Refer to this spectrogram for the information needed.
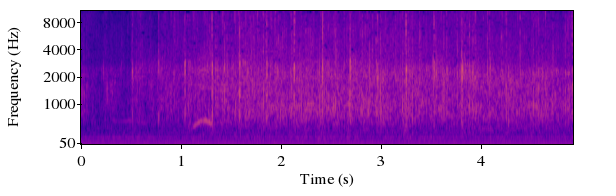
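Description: audience applauding

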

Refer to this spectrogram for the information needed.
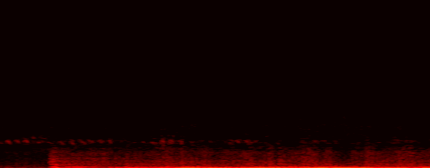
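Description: car engine starting

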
